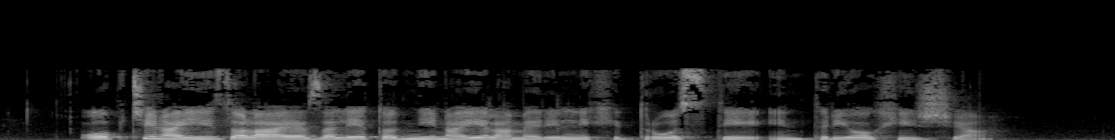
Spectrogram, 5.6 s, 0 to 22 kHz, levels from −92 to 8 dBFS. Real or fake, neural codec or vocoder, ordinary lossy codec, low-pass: real; none; MP3, 48 kbps; 14.4 kHz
